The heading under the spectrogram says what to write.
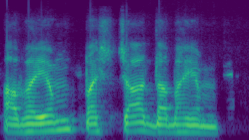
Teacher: प्रथम दोनों अनुस्वारों को मकार उच्चारण करेंगे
